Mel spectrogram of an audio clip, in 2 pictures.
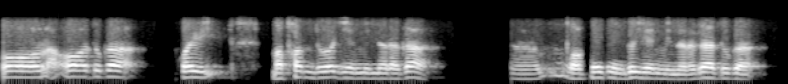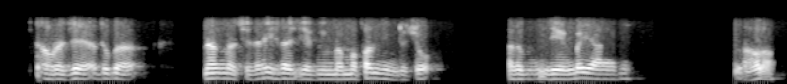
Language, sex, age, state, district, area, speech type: Manipuri, male, 45-60, Manipur, Imphal West, urban, conversation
